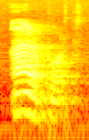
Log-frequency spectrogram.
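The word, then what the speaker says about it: airport: در زبان انگلیسی حرف R یا ری که میگوییم ما و شما واضح و پر را تلفظ کرده نمی شود، یعنی R R مثل اینکه ای دراز میگوییم.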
